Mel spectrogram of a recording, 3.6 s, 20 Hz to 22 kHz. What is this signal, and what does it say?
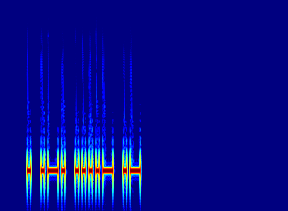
Morse code, heard as a keyed tone, about 28 wpm, 700 Hz. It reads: ER4A
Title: DXCC-100 Call Signs - 4 Characters - 28wpm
